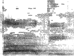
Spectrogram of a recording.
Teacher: ta'ti hamzahnya dihapus diganti dengan mad. Nah, di sini ta'ti hamzahnya dalam keadaan alif yang sesuai dengan dalam keadaan fathah, ta'ti qablahu ta fathah. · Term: mad tabi'i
